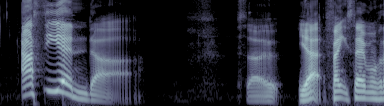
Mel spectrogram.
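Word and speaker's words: hacienda: of videos ago um I don't pronounce the h so instead of Hashi Ender I say asenda asenda so yeah thanks to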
